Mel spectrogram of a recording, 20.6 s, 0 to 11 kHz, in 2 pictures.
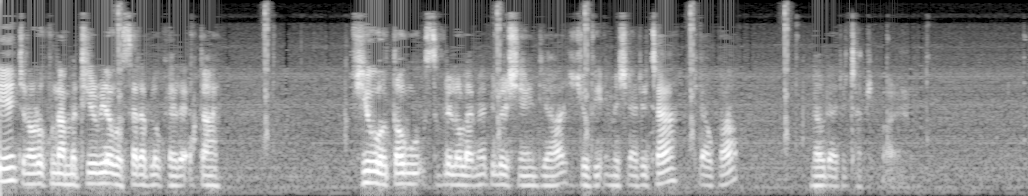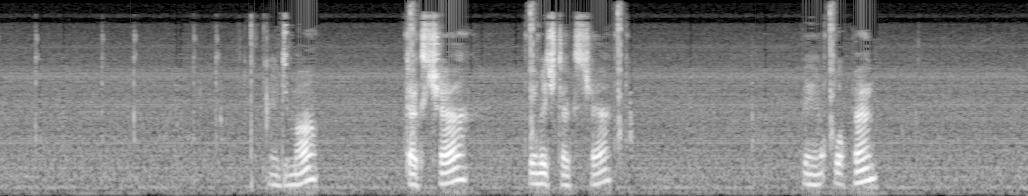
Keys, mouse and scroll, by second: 8.8-10.7 middle drag, 12.9 shift+a, 17.8 middle click, 18.4 click.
